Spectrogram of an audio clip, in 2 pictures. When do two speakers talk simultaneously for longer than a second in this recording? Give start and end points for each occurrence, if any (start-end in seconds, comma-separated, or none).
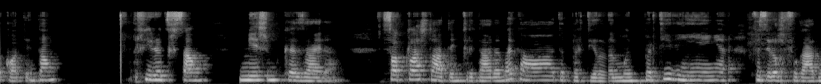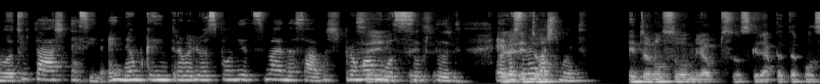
11.8-13.9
